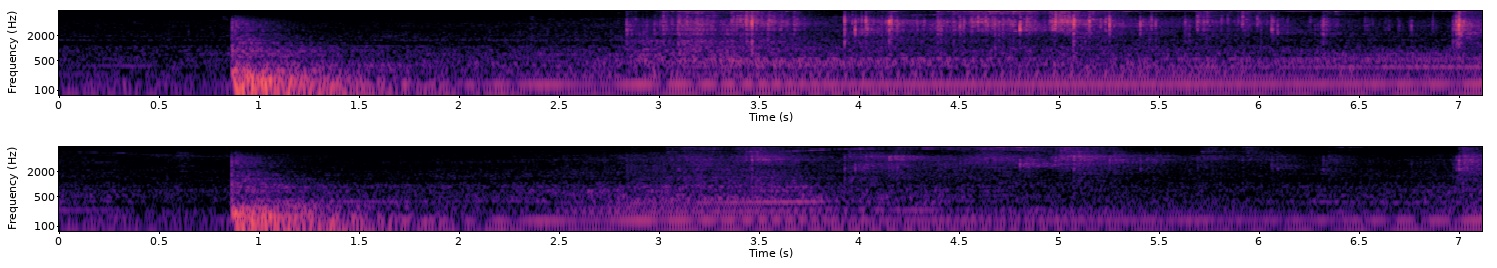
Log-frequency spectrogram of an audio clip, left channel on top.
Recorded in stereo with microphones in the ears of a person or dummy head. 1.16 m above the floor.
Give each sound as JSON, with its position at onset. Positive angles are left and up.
{"t": 0.9, "sound": "a thud", "side_deg": -30, "distance_m": 1.2}
{"t": 2.8, "sound": "keys jangling", "side_deg": 55, "distance_m": 0.5}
